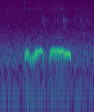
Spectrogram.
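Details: Spotted dove song used to urge captive decoy birds to call quickly. One phrase: a brief wavering double note running straight into a drawn-out, even coo that falls gently at the end, with light hiss behind.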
